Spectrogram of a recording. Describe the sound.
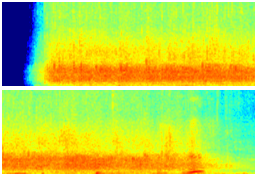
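Audience applause greets a speaker walking onto the stage at a women's international business event, a full, even roar of clapping that bursts in after a moment of quiet and carries on steadily, swelling briefly near the end.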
